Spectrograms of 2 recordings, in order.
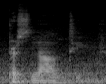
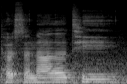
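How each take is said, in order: First: The unstressed vowels are reduced to schwa. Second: The unstressed vowels are said as full vowels. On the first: The speaker calls it right. "you can say it as personality" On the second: The speaker calls it wrong. "instead of saying personality"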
